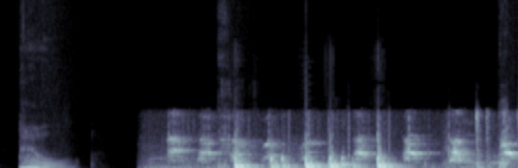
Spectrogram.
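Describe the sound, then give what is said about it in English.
A dog at the door gives a single short, tonal bark at the start, followed by a pause and then a stretch of people talking in a tinny, muffled-sounding voice as a door-to-door representative from Empower greets the household. “Hi, sorry to disturb you and your dog.”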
